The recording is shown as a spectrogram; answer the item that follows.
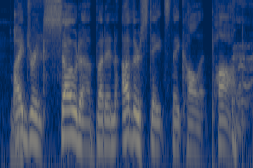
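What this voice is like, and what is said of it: Put-on American accent. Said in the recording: “I'm doing an American accent.”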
